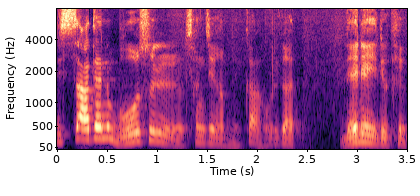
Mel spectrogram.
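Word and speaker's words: שָׂדֶה: 근데 이 들이란 단어가 싸대예요. 싸대. 자, 들에서도 복을 받는다. 싸대기 때린다는 싸대가 아니고 발음이 싸대라는 거예요.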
